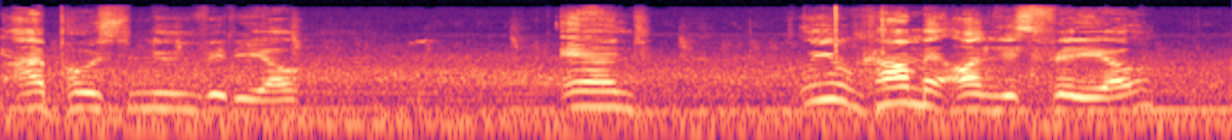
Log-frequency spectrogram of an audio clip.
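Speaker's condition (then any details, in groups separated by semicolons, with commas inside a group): Cerebral palsy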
